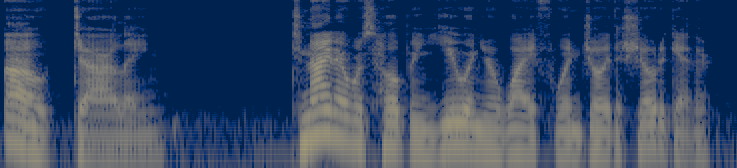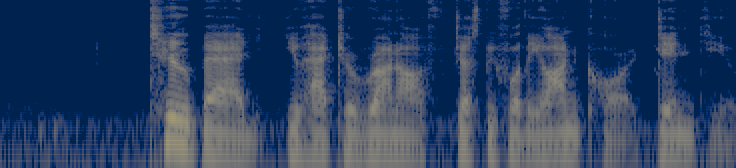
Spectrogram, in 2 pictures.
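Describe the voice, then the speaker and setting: A scheming cat queen, as a male storyteller puts her on, purring her threats low and soft. She drawls slowly and keeps her voice hushed and silky, savoring every taunt. The tone is bright and edged even when she whispers.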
